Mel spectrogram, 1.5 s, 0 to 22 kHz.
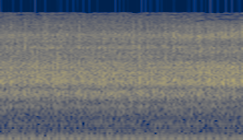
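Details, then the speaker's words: Roomba 4000-series drive gear motor before cleaning: steady dry crunching rattle at constant speed; gears sound rough, probably dirty inside. "I want you to hear it before I clean it up it's a a little crunchy"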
